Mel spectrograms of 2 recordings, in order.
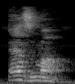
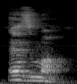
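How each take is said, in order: Both takes have the same delivery.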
